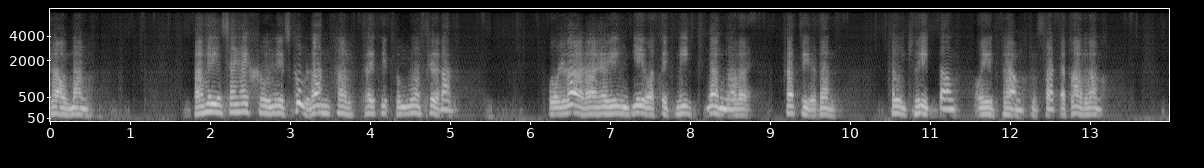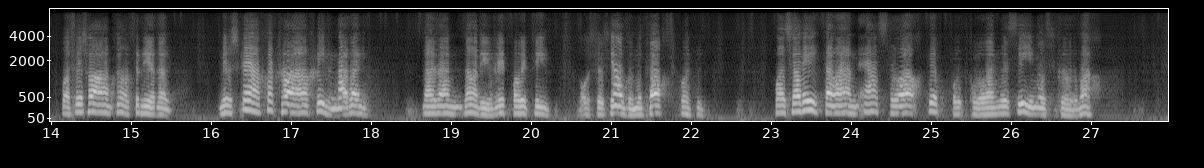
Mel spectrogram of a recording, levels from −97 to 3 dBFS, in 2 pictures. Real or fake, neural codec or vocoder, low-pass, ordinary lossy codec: fake; codec, 16 kHz, 0.5 kbps, FreqCodec, smaller model; 7.2 kHz; none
